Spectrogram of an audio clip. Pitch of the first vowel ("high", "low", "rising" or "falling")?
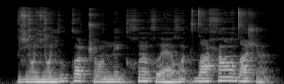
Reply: low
